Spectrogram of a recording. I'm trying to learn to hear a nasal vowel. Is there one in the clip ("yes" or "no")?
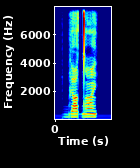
yes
